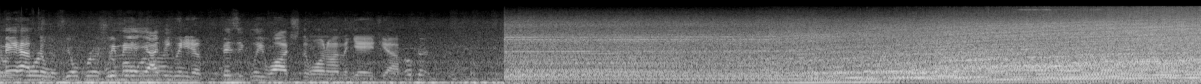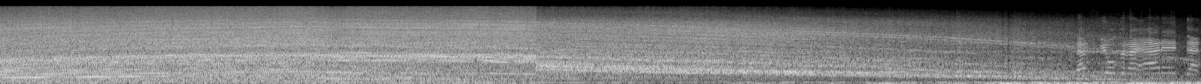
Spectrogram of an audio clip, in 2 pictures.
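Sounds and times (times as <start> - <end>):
car engine revving at full throttle: 4.9 - 23.5.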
